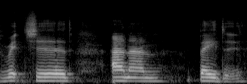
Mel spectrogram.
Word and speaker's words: Richard Annan-Baidoo: His name is Richard Annan-Baidoo. That's right. Yes, that's right. I pronounced it right.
